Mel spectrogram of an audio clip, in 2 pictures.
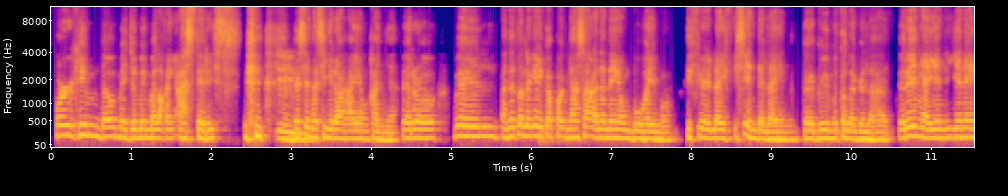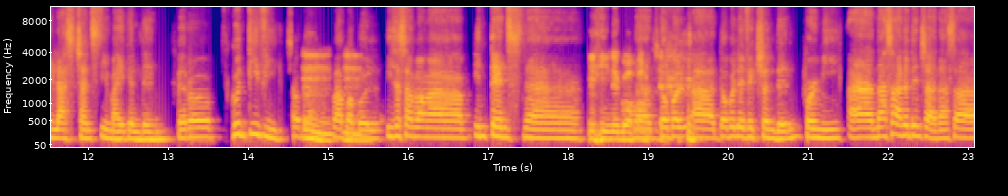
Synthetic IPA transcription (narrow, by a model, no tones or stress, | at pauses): fɔɹhɪmd̪awmɛd͡ʒomɐjmɐlɐkɪŋʔast̪ɛɾɪs | kɐsɛnɐsiːɾɐŋajʊŋkɐɲːapɛːɾo̞ | wɛlʔɐnot̪ɐlɐɡajkɐpɐɡ̚naːsɐʔɐnɐnɐjʊŋbuːɦɐjmo̞ʔɪfjɔɹlajfɪsɪ̃nd̪ɐlajnɡ̥aːɡɐwɪnmot̪ɐlɐɡalɐɦat̪̚pɛːɾojʊnŋajʊnjʊnːɐjʊŋlast̪̚t͡ʃansnimajkɛld̪ɛnpɛːɾo̞ | ɡ̥ʊd̪̚t̪ivisobɾɐŋklapɐbolʔɪsasɐmɐŋaʔɪnt̪ɛnsnɐmɐhiːnɐɡoknɐd̪obɐlɐd̪obɐlɪfɪkʃond̪ɪnfɔɹmiʔɐnaːsɐʔɐnod̪ɪnʃanaːsɐ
